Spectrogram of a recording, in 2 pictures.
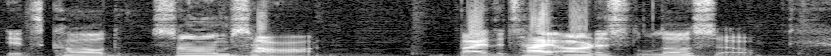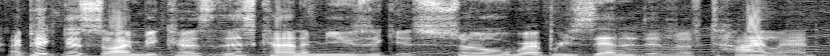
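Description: A man hosting a podcast, reading a measured, scripted show introduction into a close mic. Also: mid-range voice, lively intonation, bright, forceful tone, faint music behind. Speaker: podcast host.

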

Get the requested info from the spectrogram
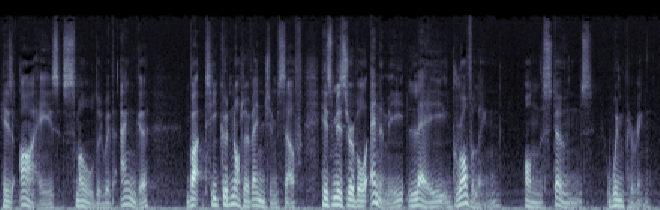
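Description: A man in his thirties reads a novel aloud as a theatrical storyteller. His voice is fairly low and husky, and his deliberate narration rises and falls with lots of animation. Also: lively intonation, a little mellow. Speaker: storyteller, reader. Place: seated in a book-lined room before a live audience.

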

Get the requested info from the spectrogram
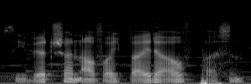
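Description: Man playing a very gravelly old priest mentor. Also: low-pitched, lively intonation, muffled recording, exaggerated voice. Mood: solemn, kind. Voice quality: creaky, gravelly. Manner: slow, measured, ceremonial. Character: kindly old male priest mentor, solemn and caring. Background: music.

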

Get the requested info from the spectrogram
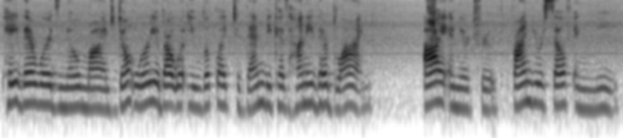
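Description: A young woman recites spoken word poetry in a soft, intimate, rhythmic rhyming delivery, recorded on a close webcam in a small dim room. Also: mid-range voice, steady tone, measured pace, breathy edge, low-quality recording. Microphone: webcam at close range.

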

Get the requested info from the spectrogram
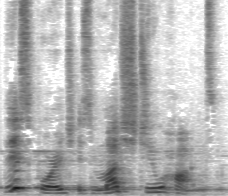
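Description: A woman voicing a curious little girl in a storybook reading, with expressive lines. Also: medium pitch, slow pace, soft background music, low-quality recording. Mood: fussy.

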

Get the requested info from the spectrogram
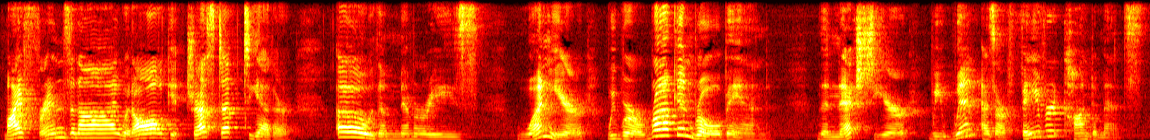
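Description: A woman reading a children's storybook aloud with expressive narration, recorded with roomy echo. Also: sits low, unhurried.

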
